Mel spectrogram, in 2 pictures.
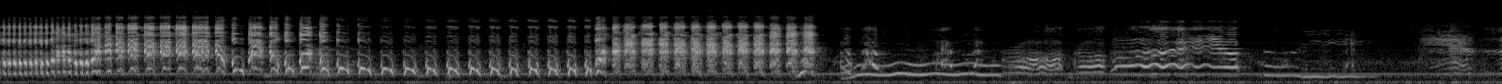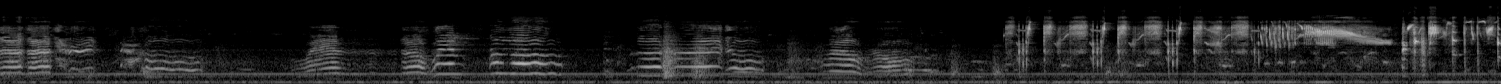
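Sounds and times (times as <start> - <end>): fast repeated bird calls: 0.0 - 8.3, 25.0 - 30.0
warbling bird song: 0.0 - 21.5, 22.1 - 30.0.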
